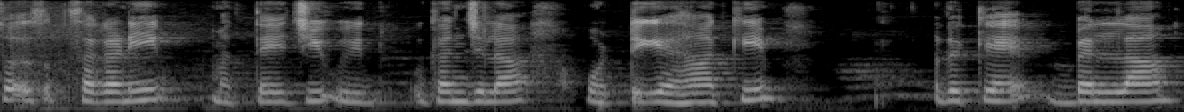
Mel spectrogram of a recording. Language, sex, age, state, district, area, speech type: Kannada, female, 30-45, Karnataka, Chikkamagaluru, rural, spontaneous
